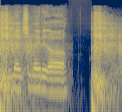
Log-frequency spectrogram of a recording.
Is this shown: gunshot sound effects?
yes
